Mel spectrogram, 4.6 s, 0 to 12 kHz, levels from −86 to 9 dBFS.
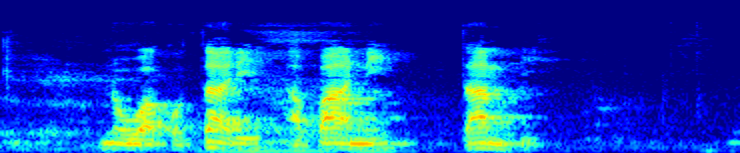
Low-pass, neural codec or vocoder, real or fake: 7.2 kHz; none; real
